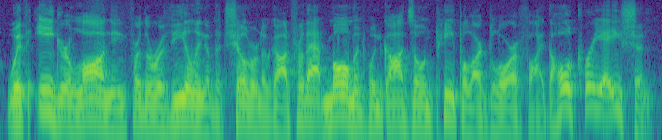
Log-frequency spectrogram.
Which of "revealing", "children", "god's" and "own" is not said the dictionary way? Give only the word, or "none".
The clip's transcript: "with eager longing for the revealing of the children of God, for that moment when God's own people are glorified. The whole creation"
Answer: none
